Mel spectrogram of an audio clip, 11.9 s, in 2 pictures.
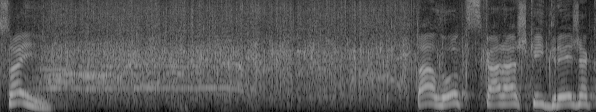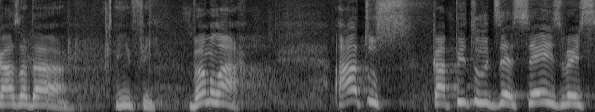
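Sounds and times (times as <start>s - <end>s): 
speech: 0.0s - 0.8s, 4.2s - 8.5s, 9.3s - 11.8s
church audience applauding: 0.0s - 6.8s.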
